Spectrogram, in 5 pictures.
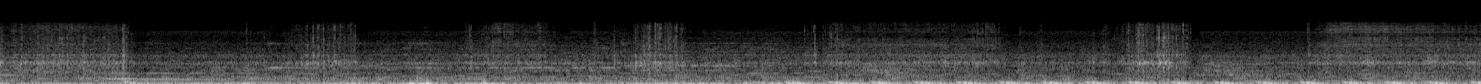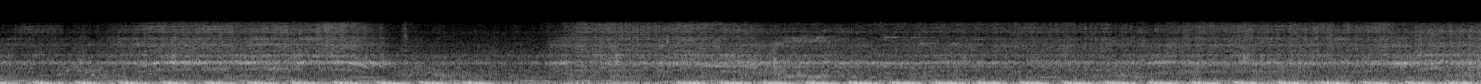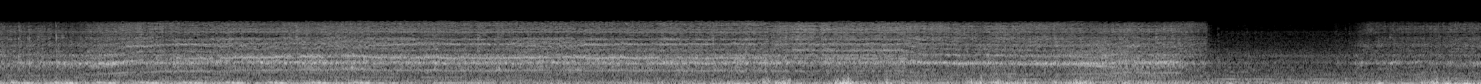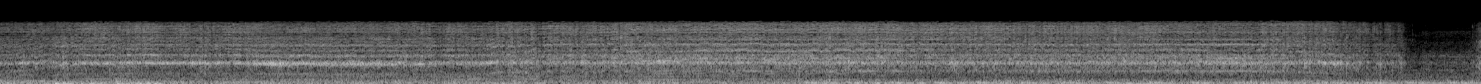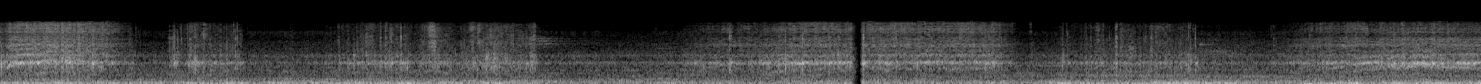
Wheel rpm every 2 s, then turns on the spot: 20, 10, 10, 10, 30, 30, 20, 50, 90, 50, 70, 60, 50, 70, 80, 130, 160, 160, 170, 150, 90, 30, 110, 130, 130, 160, 170, 170, 150, 60, 30, 20, 10, 70, 50, 20, 70.
0-2 10-12 60-64 70-72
